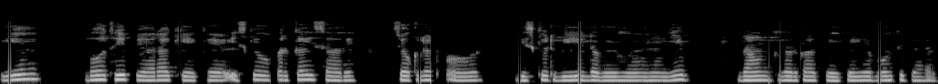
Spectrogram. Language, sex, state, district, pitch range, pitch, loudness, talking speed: Hindi, female, Bihar, Muzaffarpur, 185-205 Hz, 190 Hz, -23 LUFS, 190 wpm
